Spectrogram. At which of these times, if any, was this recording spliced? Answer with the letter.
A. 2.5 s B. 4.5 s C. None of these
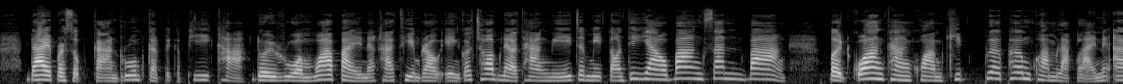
A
